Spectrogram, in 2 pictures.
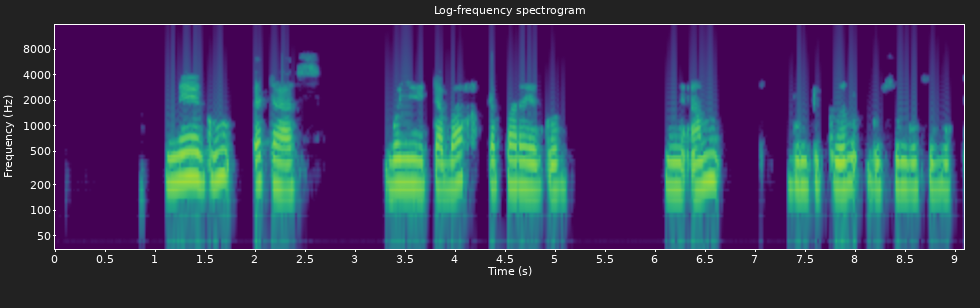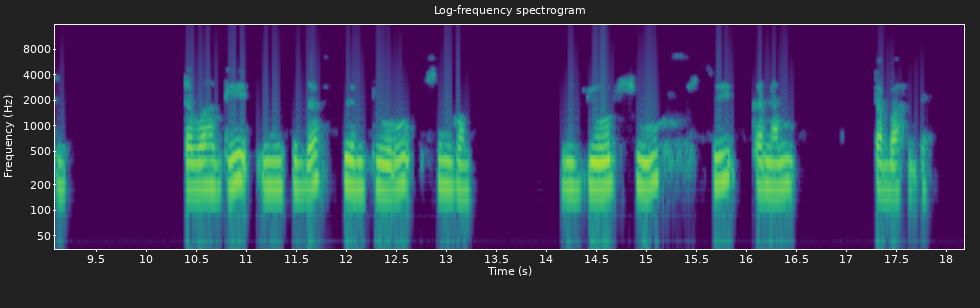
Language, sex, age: Wolof, female, 36-49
